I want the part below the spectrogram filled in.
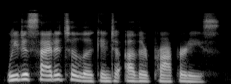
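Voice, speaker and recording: A woman's voice: sits low, animated, a little fast, dry recording, studio quality. A woman narrating a scripted first-person story as the storyteller.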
